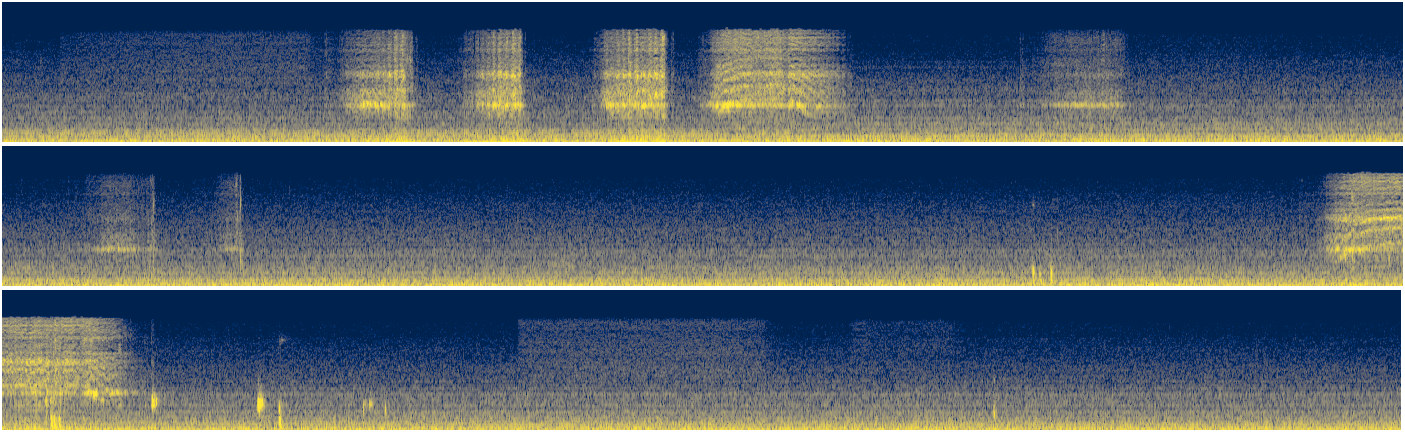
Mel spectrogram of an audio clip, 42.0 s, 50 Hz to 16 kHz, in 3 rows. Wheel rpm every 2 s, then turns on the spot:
0, 20, 40, 80, 10, 10, 0, 10, 0, 0, 0, 0, 0, 70, 60, 0, 0, 0, 0, 0, 0.
10-12 14-16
